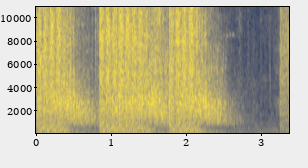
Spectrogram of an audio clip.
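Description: Rapid automatic gunfire rattles continuously in Left 4 Dead 2 on the Crash Course campaign, loud and close, with brief pauses between long bursts and no voices.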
